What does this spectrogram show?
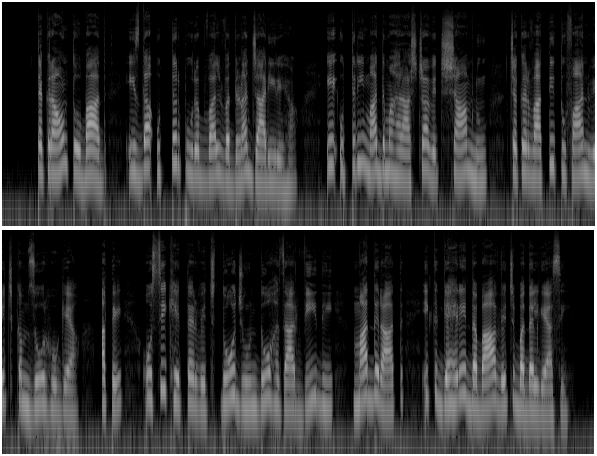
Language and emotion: Punjabi, neutral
